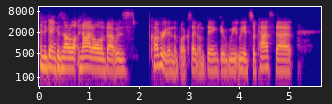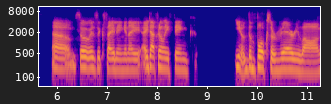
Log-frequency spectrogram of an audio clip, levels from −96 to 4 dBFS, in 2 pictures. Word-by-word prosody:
and 205 -3 +1
again, 190 -1 +3
'cause 190 - +1
not 180 0 +5
a 180 - +5
lo - - +6
not 190 0 +4
all 170 -1 +5
of 165 0 -3
that 165 -2 +3
was 160 - -6 0.3
covered 215 -6 +2
in 150 - -5
the 140 - -7
books, - - -7
I 165 - -1
don't - - -9
think 160 -1 -5
an 155 0 -4
we 160 0 -3
we 170 - -1
had 155 -1 -2
surpassed 190 +4 -1
that. 160 -1 +2 0.8
Um, 185 +2 -1
so 195 0 +1
it 185 - 0
was 185 -1 -5
exciting, 170 -2 -2
and 165 - -4
I 165 0 -2
I 195 - +3
definitely 185 -5 +1
think, 165 -3 -3 0.9
you 205 0 0
know, - - -2
the 190 +4 -2
books 185 +1 +2
are 155 - +1
very 170 -1 0
long, 140 0 -2
170 Hz, 220 wpm, -23 LUFS, 160-190 Hz, 0.9 s, lo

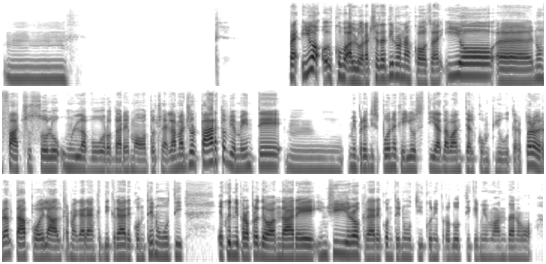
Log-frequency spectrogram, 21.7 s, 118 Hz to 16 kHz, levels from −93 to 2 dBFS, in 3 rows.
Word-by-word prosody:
mhmm 180 -3 -15 2.9
beh - - +7
io - - +9
ho - - 0
cu 215 - -3
va 190 - +4
allora 155 -3 +5
c'è 190 - -5
da 185 0 +3
dire 215 +3 -4
una 185 -4 0
cosa, 150 0 -1
io, 215 0 +3
ehm, 160 -1 +2
non 190 +2 -8
faccio 165 -1 0
solo 160 0 -4
un 170 -3 -9
lavoro 145 -2 -5
da 140 -1 -3
remoto, 145 -1 -7
cioè - - -7
la 155 - 0
maggior 185 +5 -2
parte 240 +5 +5
ovviamente, 185 - -2
mhmm, 150 -2 -18
mi 175 0 -12
predispone 170 +1 -5
che 155 - -9
io 160 +1 -5
stia 155 -1 -2
davanti 150 0 -2
al 140 - -8
computer, 140 -1 -15
però 200 -1 +2
in 165 - +2
realtà 175 -1 +4
poi 155 -2 -4
l'altra 150 +1 +2
magari 145 -1 0
anche 150 +2 -5
di 155 0 -9
creare 160 -1 +1
contenuti 165 +2 -7 0.4
e 175 - -4
quindi 180 0 +1
proprio 165 +1 +1
devo 160 -3 +3
andare 155 +1 +5
in 170 +4 -2
giro, 185 -1 +1
creare 150 -1 0
contenuti 155 0 -11
con 155 +1 -12
i 150 - -12
prodotti 150 +1 -11
che 150 0 -13
mi 150 0 -13
mandano, 145 0 -8
160 Hz, 165 wpm, -23 LUFS, 150-180 Hz, 2.9 s, io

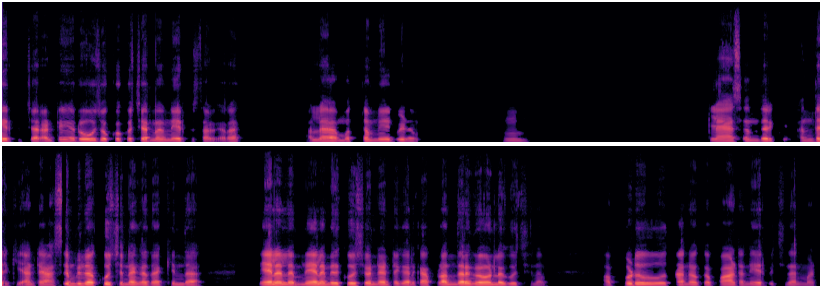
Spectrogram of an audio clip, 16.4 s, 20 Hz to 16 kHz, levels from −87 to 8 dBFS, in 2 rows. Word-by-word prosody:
నేర్పిచ్చారు. 150 -3 -1
అంటే 190 +10 -10 0.2
రోజొక్కొక్క 155 +1 0
చరణం 140 0 0
నేర్పిస్తాడు 120 0 -6
కదా! - - -6 0.8
అలా 140 +3 -1 0.2
మొత్తం 140 +2 -5
నేర్పియడం 130 -1 -4 0.9
హ్మ్. 145 -4 -17 1.9
క్లాసందరికీ, 145 - -3 0.2
అందరికీ. 150 0 -4
అంటే 130 - -5
అసెంబ్లీలో 170 +3 +4
కూర్చున్నాం 155 -5 +1
గదా! 115 0 -1
కింద. 120 -2 -7 0.7
నేలలం 150 +3 +7
నేల 135 +1 +7
మీద 145 - +4
కూసోండంటే 135 -1 +1
గనక, 140 +4 -3
అప్పుడు 135 - +1
అందరం 140 +2 +5
గ్రౌండ్‌లో 125 0 +5
కూర్చున్నాం. 115 -2 -11 0.6
అప్పుడు 160 +4 0 0.3
తనొక 130 -1 -2
పాట 115 +1 +3
నేర్పించిందనమాట. 110 -3 -9
135 Hz, 110 wpm, -25 LUFS, 125-150 Hz, 1.9 s, నేలలం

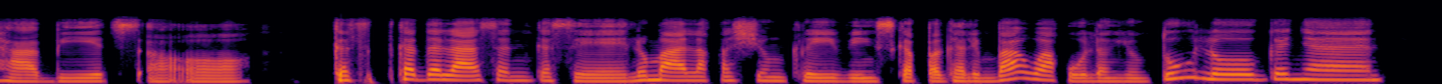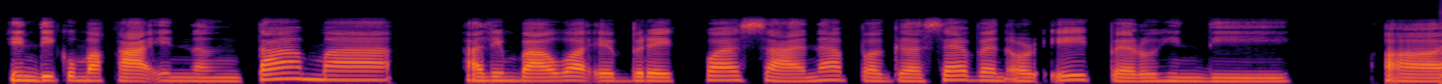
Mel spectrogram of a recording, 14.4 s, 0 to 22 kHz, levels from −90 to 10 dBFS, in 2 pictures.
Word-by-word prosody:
habits, 155 -1 -2
oo. 140 0 -3 0.4
Kasi 200 - +1
kadalasan 210 -5 +2
kasi 160 -4 -2
lumalakas 190 -2 +2
'yong 175 -1 -4
cravings 155 -4 0
kapag 165 0 0
halimbawa 210 - +2
kulang 155 -1 -3
'yong 145 0 -7
tulog, 245 -6 +1
ganiyan, 225 -3 0 0.3
hindi 190 -3 +2
kumakain 175 -2 +2
ng 165 -1 -4
tama. 225 -4 +3 0.4
Halimbawa, 180 0 +3
eh, 175 -2 -1
breakfast 180 +4 0
sana 175 +5 +1
'pag, 170 -4 -4
ah, 160 - -2
7 195 -1 0
or 165 - 0
8 220 +1 +2
pero 160 0 0
hindi, 155 -2 -4 0.5
ah, 155 -1 +3
175 Hz, 125 wpm, -23 LUFS, 160-210 Hz, 0.5 s, tama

